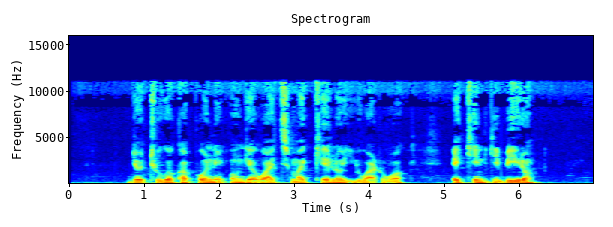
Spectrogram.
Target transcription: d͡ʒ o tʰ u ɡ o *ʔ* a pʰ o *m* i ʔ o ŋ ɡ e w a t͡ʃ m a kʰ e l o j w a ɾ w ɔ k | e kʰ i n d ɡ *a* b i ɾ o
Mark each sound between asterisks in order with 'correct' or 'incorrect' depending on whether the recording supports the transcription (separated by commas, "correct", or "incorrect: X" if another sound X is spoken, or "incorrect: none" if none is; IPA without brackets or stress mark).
incorrect: k, incorrect: n, incorrect: i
